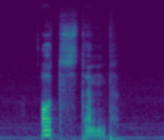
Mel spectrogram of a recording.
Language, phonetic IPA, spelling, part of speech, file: Polish, [ˈɔtstɛ̃mp], odstęp, noun, Pl-odstęp.ogg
